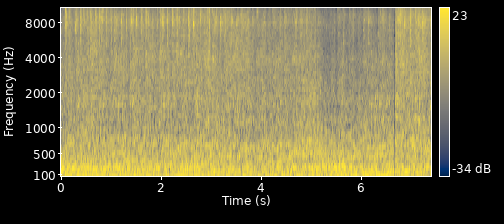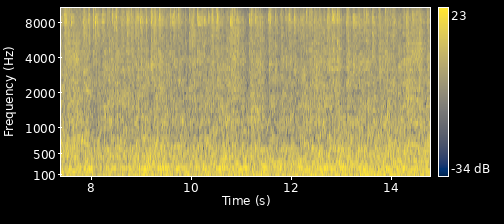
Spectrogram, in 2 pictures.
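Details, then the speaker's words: 1973 Dodge Charger 451 stroker big-block Mopar (1976 400 block), new Edelbrock Performer RPM aluminum heads, Sniper EFI, on dyno after repairs: loud, steady drone at even speed while warming to 160° for EFI learning mode; no knocking or misfire, healthy. "Anyway, it's fired up, obviously, as you can hear it. Life is good. We are getting up to temperature so it can get into its learning mode."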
